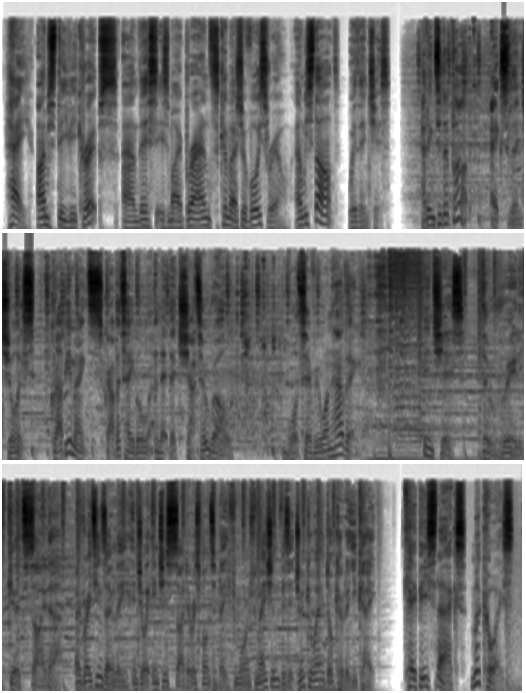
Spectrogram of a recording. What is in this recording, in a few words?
brands commercials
